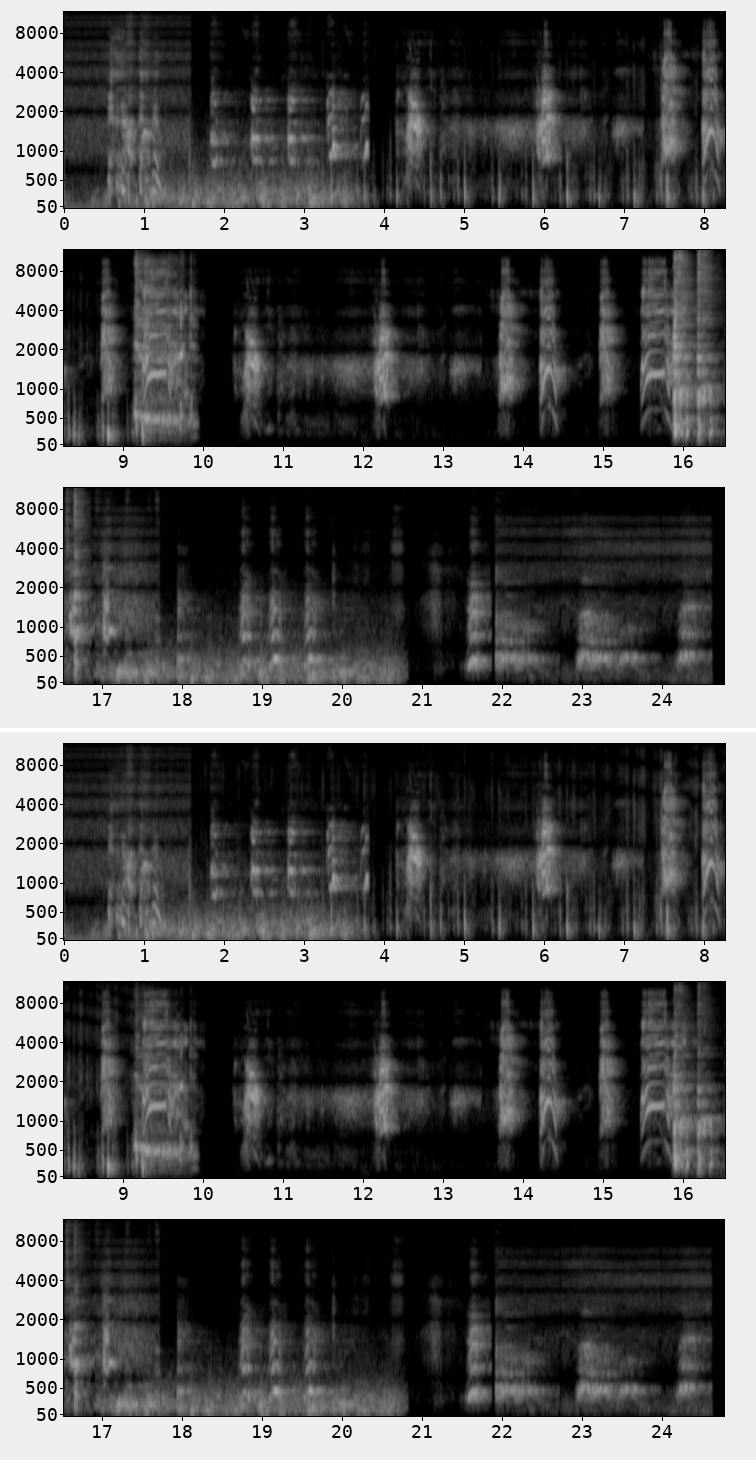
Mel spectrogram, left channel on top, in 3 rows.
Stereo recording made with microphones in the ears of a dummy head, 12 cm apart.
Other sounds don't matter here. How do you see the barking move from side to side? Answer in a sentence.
You can hear the barking stay put.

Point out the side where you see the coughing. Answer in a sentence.
In this clip you hear the coughing on the left.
